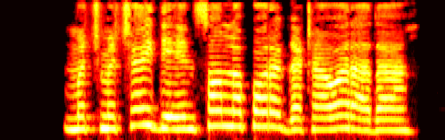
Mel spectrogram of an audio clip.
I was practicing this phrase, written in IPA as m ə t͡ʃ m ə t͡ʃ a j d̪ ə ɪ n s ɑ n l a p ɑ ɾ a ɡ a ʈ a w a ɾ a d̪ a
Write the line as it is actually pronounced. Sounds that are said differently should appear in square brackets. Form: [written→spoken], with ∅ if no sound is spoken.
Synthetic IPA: m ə t͡ʃ m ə t͡ʃ a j d̪ ə ɪ n s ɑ n l a p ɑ ɾ a ɡ a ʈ a w a ɾ a d̪ a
